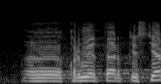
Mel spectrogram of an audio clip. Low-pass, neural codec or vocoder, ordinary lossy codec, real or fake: none; none; none; real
